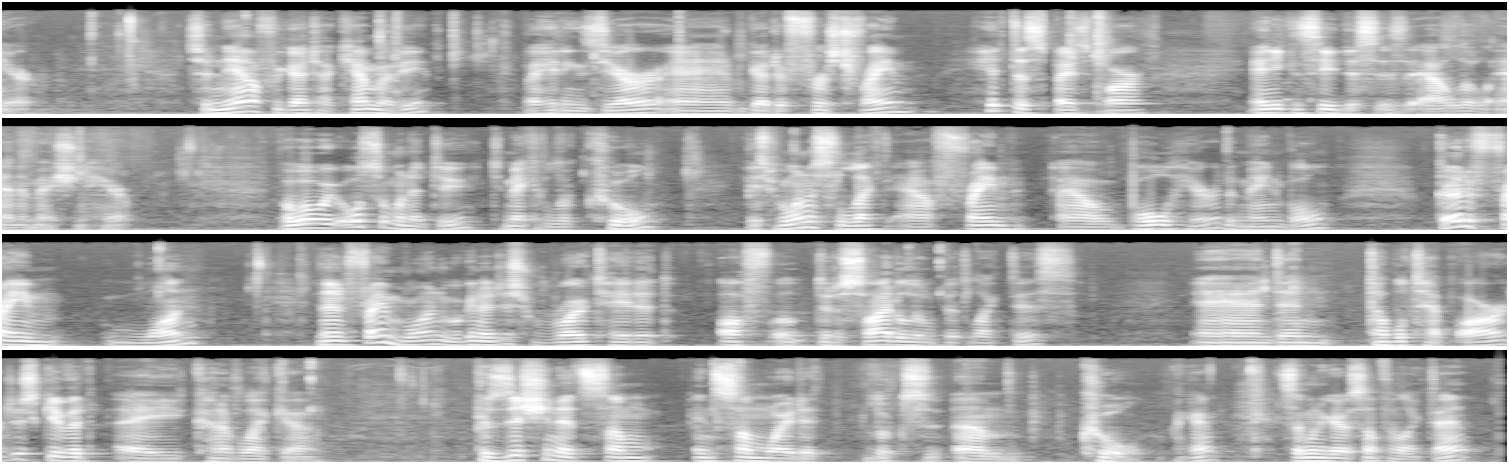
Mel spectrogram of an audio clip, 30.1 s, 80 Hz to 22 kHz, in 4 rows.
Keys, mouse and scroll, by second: 0.5 click, 1.9 KP_0, 2.8 alt+a, 3.2 scroll up 2, 5.4 space, 9.1 scroll up 3, 10.8 space, 11.5 click, 13.7 click, 16.8-17.6 scroll up 1, 17.6 r, 20.1-20.7 scroll down 1, 21.4 r, 25.2 r.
